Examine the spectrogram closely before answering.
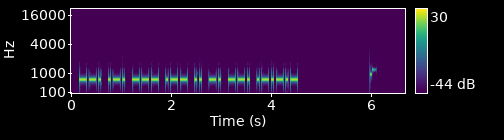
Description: Morse code, heard as a keyed tone, about 25 wpm, 700 Hz. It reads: GROWING.
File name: practice / 25wpm / Sentences with 2-Word Phrases - 25wpm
